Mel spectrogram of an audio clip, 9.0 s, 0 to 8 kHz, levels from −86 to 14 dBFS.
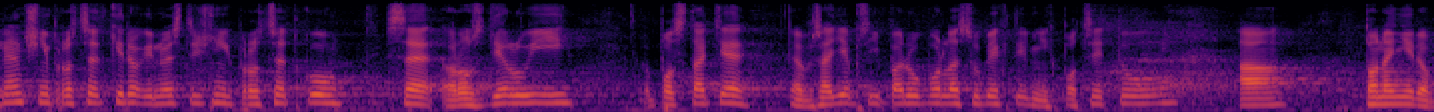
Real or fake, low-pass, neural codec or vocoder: real; 7.2 kHz; none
